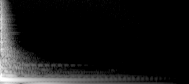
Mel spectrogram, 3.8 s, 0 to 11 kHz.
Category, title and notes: Music > Solo percussion
Med-low Tom - Oneshot 17 12 inch Sonor Force 3007 Maple Rack
Medium-Tom, wood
